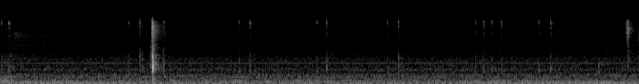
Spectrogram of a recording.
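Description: Sparse computer keyboard and mouse clicks: one sharper click about a second and a half in, then a scattering of soft taps, as a list is copied and pasted into a spreadsheet. A faint steady electrical hum underlies them.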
